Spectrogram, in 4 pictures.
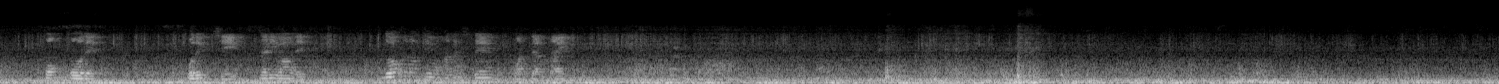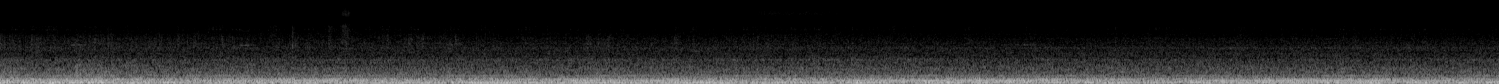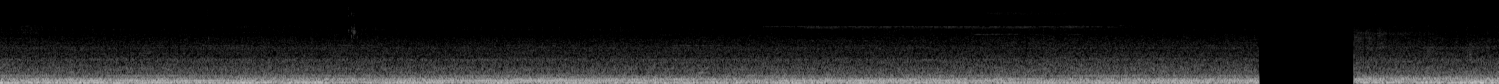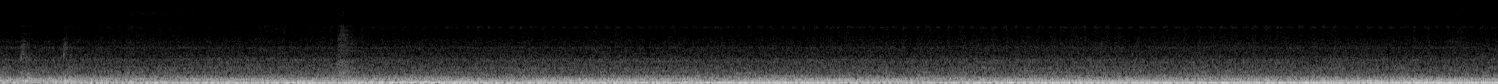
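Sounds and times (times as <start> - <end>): train wheels rumbling on rails: 0.0 - 42.6, 43.5 - 59.9
low hum: 43.5 - 59.9.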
